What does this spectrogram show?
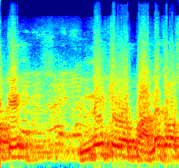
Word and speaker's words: naturopath: CR to the na and replace it with natural paath okay natural paath let's all say natural paath natural paath let's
